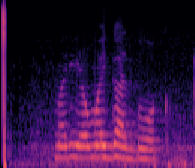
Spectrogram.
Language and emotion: Russian, neutral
